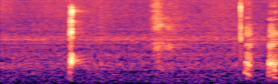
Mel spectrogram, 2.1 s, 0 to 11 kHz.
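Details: 1-day-old newborn baby with hiccups: several short, sharp hiccups, about three or four in two seconds, against quiet room noise.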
